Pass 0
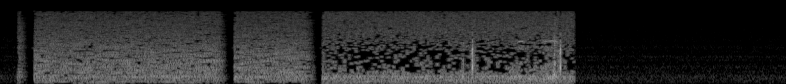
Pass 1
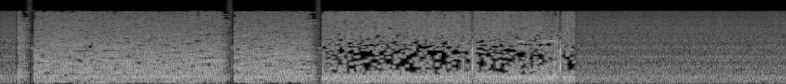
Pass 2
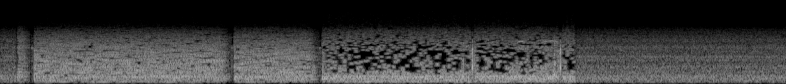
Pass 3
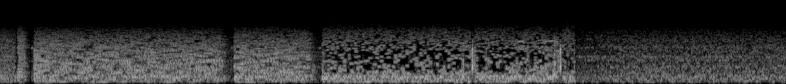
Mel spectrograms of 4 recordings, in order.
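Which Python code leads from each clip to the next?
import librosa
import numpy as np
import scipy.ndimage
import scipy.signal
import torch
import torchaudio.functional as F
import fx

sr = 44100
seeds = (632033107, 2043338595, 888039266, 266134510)

y1 = scipy.signal.sosfilt(scipy.signal.butter(2, 46.0, 'highpass', fs=sr, output='sos'), x)
y1 = fx.env_flatten(y1, sr, amount_pct=70)
y1 = y1 * 10.0 ** (6.0 / 20.0)
y2 = scipy.signal.sosfilt(scipy.signal.butter(4, 110.0, 'highpass', fs=sr, output='sos'), y1)
y2 = fx.air_absorb(y2, sr, metres=410.0)
y2 = y2 * 10.0 ** (-2.5 / 20.0)
y3 = fx.dereverb_blind(y2, sr, rt60_s=1.7)
y3 = y3 + 10.0 ** (-20.5 / 20.0) * np.pad(y3, (int(140 * sr / 1000.0), 0))[:len(y3)]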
